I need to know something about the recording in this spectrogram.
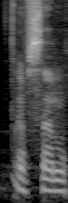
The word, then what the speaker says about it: SoW: And a lot of them were asked how they pronounce SOW. And every single one of them said so. So I want to say to anybody who wants to pronounce it sow, you're wrong. You are incorrect.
